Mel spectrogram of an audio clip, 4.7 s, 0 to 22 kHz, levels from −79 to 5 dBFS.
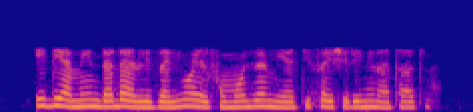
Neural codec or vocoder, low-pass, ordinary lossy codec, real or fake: none; 3.6 kHz; AAC, 24 kbps; real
